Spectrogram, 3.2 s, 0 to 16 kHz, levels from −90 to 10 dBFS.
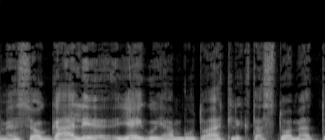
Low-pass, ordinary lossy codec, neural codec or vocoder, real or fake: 14.4 kHz; MP3, 48 kbps; none; real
